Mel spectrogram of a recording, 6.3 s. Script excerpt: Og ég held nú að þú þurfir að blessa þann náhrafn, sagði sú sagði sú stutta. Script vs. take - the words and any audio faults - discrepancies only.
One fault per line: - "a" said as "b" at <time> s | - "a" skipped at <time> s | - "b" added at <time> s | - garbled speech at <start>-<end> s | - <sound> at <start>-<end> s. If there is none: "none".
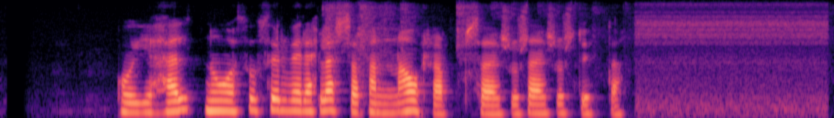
none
